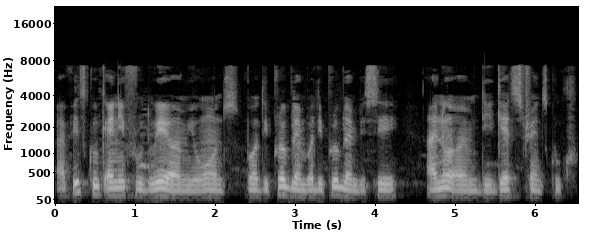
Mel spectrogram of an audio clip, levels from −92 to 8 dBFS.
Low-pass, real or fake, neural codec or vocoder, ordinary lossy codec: 7.2 kHz; real; none; AAC, 32 kbps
